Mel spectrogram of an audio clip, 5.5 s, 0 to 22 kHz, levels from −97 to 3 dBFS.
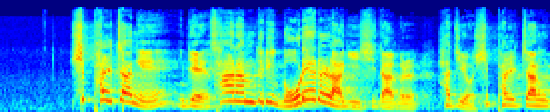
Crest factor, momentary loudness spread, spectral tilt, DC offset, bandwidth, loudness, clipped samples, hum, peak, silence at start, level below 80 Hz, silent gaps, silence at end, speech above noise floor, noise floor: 20 dB; 11 LU; -3.5 dB/octave; under 0.1%; 17 kHz; -20 LUFS; under 0.1%; none; 0 dBFS; 0.7 s; -60 dBFS; none; 0 s; 41 dB; -61 dBFS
